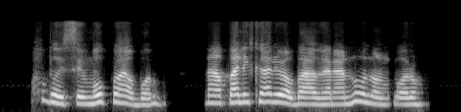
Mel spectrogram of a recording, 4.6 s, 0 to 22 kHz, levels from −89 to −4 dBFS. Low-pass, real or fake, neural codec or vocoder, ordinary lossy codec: 10.8 kHz; fake; codec, 16 kHz in and 24 kHz out, 0.8 kbps, FocalCodec, streaming, 65536 codes; none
